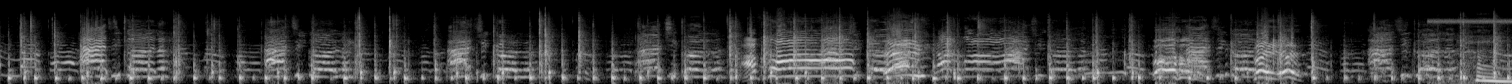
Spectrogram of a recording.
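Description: A group of voices singing a song, with steady hand clapping keeping the beat.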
